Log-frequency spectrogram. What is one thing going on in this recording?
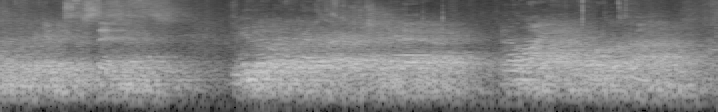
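A congregation sings together in a large, echoing hall.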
